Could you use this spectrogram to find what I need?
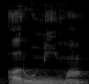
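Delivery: ordinary delivery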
